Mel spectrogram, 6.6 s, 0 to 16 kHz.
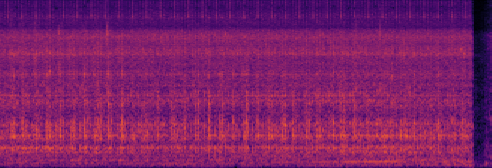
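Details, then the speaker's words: Toyota Corolla 150 at idle: light metallic knock-rattle about three a second, first mistaken for the water pump; the alternator overrunning clutch pulley had heavy play and had fallen apart, confirmed with the alternator belt loosened. "скину ремень генератора в общем услышал стук бряк похожие такое было когда помпа сломалась вот сейчас думал что помпа разобрал ослабил ремень генератора"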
